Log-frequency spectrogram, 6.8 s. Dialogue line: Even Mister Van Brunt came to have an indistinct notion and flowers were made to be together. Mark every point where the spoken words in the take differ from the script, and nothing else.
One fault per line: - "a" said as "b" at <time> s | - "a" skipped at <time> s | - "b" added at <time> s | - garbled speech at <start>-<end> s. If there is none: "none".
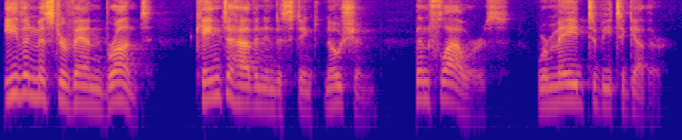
none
